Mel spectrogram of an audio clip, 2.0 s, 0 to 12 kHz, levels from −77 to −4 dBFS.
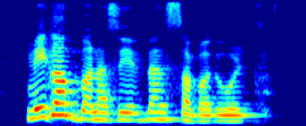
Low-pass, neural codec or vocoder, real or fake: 10.8 kHz; autoencoder, 48 kHz, 32 numbers a frame, DAC-VAE, trained on Japanese speech; fake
